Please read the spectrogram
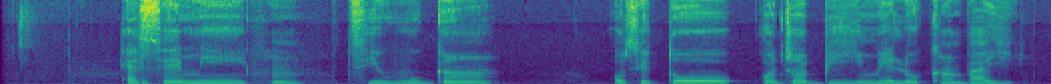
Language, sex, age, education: Yoruba, female, 15-29, tertiary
